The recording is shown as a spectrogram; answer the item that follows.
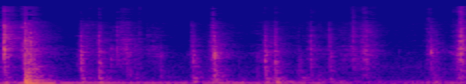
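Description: Quick light clicks and knocks of plastic from a toy cash register's open drawer as play coins and paper money are handled, the loudest knock just at the start.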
